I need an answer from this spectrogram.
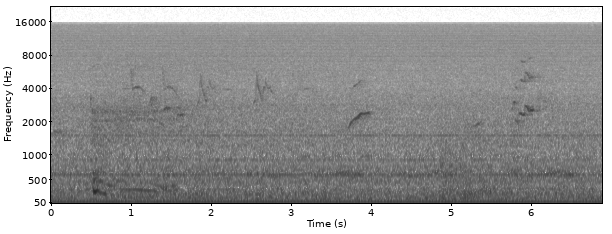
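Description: Scattered short bird chirps over a steady low hum, with one brief louder sound about half a second in.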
